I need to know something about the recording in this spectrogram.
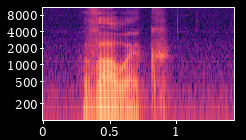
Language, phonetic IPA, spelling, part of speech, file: Polish, [ˈvawɛk], wałek, noun, Pl-wałek.ogg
